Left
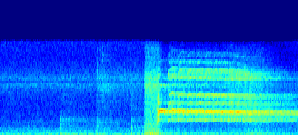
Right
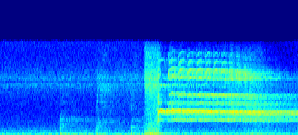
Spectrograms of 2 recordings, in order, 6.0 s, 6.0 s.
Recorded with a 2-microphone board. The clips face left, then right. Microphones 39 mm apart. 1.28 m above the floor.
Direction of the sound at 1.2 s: 55° right (ahead or behind).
